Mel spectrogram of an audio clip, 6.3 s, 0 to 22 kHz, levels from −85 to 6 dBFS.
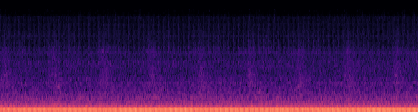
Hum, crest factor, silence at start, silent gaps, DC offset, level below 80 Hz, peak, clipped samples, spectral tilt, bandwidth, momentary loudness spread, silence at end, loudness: none; 10 dB; 0 s; none; 0.1%; -24 dBFS; -10 dBFS; under 0.1%; -9.5 dB/octave; 3.9 kHz; 2 LU; 0 s; -22 LUFS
